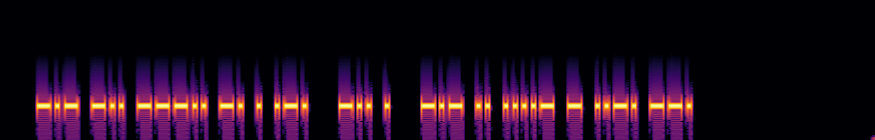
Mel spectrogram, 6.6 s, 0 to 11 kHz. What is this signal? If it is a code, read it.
Morse code, heard as a keyed tone, about 36 wpm, 700 Hz. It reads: KD8NER DE KI4TFG
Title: USA Callsign DE Callsign - 6 Characters - 35wpm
